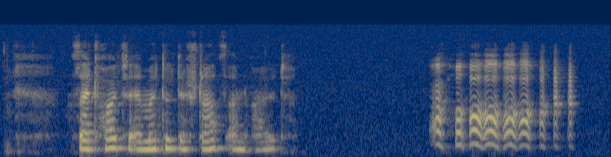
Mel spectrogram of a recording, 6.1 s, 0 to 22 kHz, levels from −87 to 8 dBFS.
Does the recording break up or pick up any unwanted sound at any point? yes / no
yes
